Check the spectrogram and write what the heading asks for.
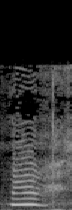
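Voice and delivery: sharp high loud gasp; startled gasp. Real, not acted. Streamer startled by an attack, sharp gasp. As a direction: catch your breath in sudden fright. Sudden startle during play.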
